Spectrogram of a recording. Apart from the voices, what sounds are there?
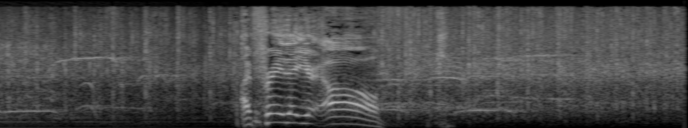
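audience clapping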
